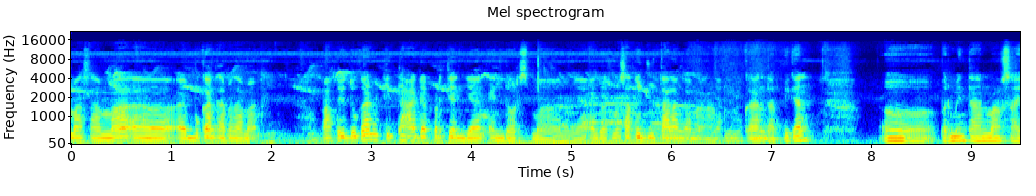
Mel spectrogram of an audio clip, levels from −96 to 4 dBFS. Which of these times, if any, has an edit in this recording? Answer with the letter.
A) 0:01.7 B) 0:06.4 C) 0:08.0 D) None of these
B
